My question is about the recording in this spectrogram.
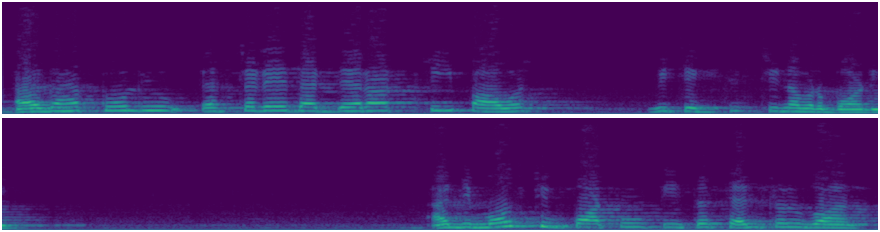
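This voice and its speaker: A woman giving a deliberate, explanatory spiritual lecture, heard on an old tape recording. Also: a little high. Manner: deliberate, explanatory, with frequent pauses. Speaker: spiritual teacher. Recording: tinny old lecture tape with faint hiss.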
